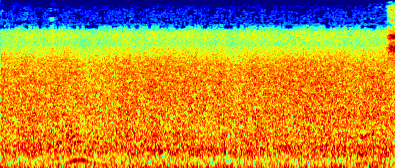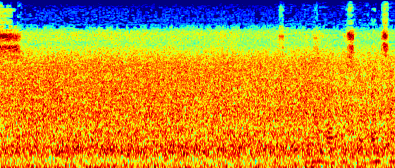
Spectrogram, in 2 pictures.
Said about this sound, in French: J'avais vu qu'il y avait une cascade, mais là c'est génial hein.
